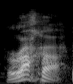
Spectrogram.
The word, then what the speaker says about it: Racha: Everyone say Racha. Racha. Racha. How do you say that? Racha. Racha. It's almost like you're spitting, isn't it? That's what it is. It's kind of this thing like I spit in your face.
